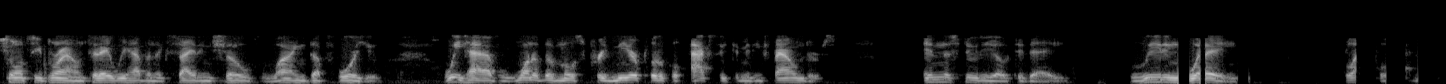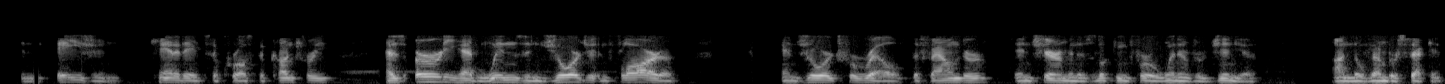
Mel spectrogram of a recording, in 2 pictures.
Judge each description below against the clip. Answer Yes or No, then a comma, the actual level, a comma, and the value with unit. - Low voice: Yes, low, 100 Hz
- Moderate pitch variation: No, wide, 7.1 semitones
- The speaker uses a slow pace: Yes, slow, 130 wpm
